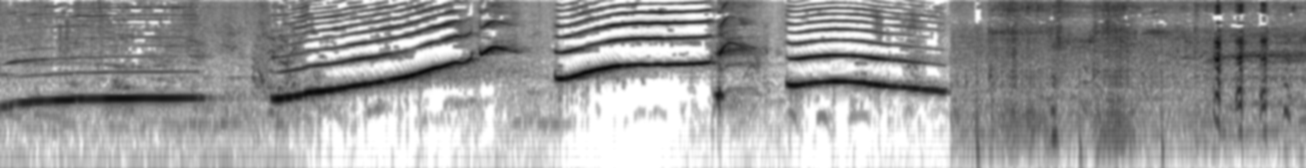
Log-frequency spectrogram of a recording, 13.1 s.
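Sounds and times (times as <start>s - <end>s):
low room noise: 0.0s - 13.0s
gibbon whooping calls: 2.7s - 9.5s.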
